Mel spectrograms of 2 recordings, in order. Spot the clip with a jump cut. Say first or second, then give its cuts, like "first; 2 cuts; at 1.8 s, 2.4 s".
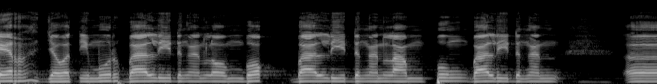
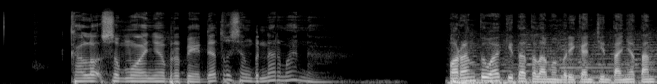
second; 1 cut; at 4.3 s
